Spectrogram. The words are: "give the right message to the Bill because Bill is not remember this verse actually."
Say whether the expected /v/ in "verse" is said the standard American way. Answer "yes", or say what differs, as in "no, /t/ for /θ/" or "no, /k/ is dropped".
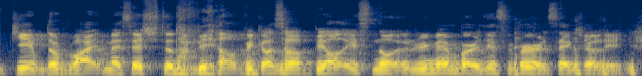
yes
